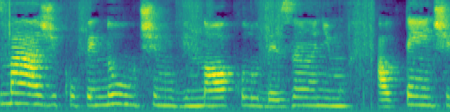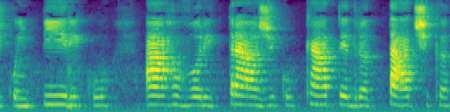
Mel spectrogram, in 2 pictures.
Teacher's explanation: são aquelas palavrinhas cuja sílaba tônica é a antepenúltima o a terceira de trás para frente tá bom nesse caso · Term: proparoxítonas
